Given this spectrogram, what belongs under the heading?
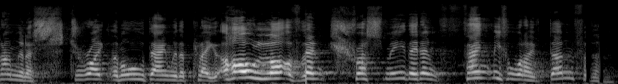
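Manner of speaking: God bursting out in anger; angry God. Retold or imitated. Preacher voicing God's anger at his people, loud and indignant.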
